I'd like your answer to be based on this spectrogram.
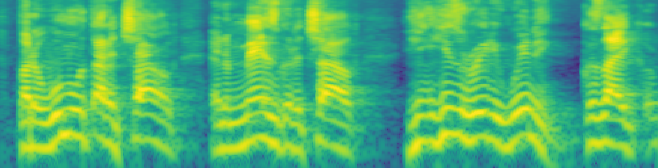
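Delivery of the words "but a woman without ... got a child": ordinary talk, nothing marked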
